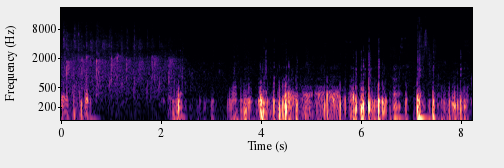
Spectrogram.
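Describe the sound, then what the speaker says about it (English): An audience at a Kenyan presidential event on Facebook monetisation claps steadily, a dense patter of applause that swells and carries on for several seconds in a large hall. "We can clap for him as he's coming."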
